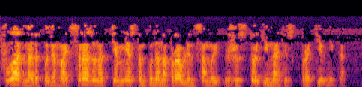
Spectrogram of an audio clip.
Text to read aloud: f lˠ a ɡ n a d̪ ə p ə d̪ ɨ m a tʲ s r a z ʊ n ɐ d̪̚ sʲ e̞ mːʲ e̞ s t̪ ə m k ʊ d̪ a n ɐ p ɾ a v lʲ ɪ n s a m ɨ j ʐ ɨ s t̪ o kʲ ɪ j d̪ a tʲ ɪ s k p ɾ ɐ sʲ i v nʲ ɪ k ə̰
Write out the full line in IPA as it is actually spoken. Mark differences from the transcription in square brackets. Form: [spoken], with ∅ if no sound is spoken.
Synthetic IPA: f lˠ a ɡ n a d̪ ə p ə d̪ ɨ m a tʲ s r a z ʊ n ɐ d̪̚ [tʲ] e̞ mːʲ e̞ s t̪ ə m k ʊ d̪ a n ɐ p ɾ a v lʲ ɪ n s a m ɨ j ʐ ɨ s t̪ o kʲ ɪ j [n̪] a tʲ ɪ s k p ɾ ɐ [tʲ] i v nʲ ɪ k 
